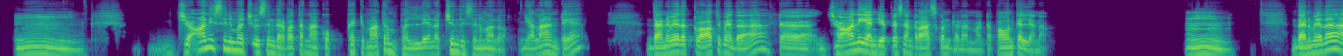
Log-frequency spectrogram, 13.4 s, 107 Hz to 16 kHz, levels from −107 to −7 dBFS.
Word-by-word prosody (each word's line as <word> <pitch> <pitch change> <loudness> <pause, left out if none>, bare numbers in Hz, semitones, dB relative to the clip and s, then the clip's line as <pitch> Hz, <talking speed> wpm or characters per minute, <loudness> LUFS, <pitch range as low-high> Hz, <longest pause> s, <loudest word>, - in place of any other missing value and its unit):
హ్మ్. 115 -4 -7 1.1
Johnny 215 +4 +4
cinema 185 -4 0
చూసిన 150 -1 0
తరువాత 120 +2 -1
నాకు - - -4
ఒక్కటి 150 -2 -7
మాత్రం 155 +6 -1
భలే 115 +2 -3
నచ్చింది 140 +2 -1
సినిమాలో. 110 -4 -6 0.3
ఎలా - - +1
అంటే - - -4 0.8
దాని 120 +2 +6
మీద 150 -1 +5
క్లాత్ - - +3
మీద - - +2 0.5
ఆహ్, 110 -1 +1 0.2
జానీ 170 +7 +7
అని 140 0 -1
చెప్పేసని 140 -3 0
రాసుకుంటాడనమాట 95 -7 -3
పవన్ 120 +1 -2
కళ్యాణు. - - -1 1.4
హ్మ్. 115 -3 -4 0.8
దాని 120 +2 +6
మీద 175 +6 +6
125 Hz, 120 wpm, -25 LUFS, 115-145 Hz, 1.4 s, జానీ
